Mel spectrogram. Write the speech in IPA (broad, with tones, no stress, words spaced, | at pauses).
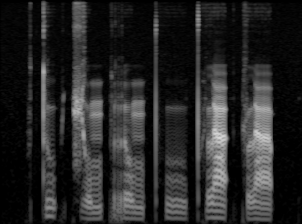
tu˦˥ʔ t͡ɕo˩˦m pro˨˩m pʰuː˨˩ pʰla˥˩ʔkla˨˩p̚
